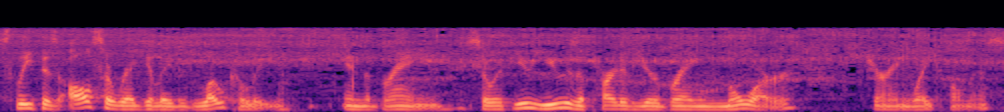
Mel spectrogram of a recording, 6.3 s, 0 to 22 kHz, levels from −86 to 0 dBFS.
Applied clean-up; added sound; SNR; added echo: none; Engine / Domestic sounds, home sounds; 12 dB; none.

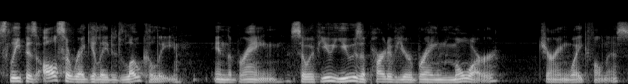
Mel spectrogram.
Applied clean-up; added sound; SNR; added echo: none; none; none; none.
